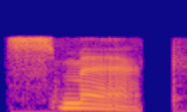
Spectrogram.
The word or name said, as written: smack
